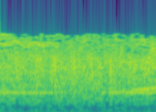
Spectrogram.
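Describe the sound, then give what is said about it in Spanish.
An audience gives an ovation of steady, dense applause welcoming a guest onto a small stage, continuous clapping for over two seconds with no voices over it. “vamos a saludar con una ovación inolvidable a Patricio Barton”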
